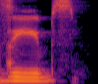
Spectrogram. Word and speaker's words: Zebes: I always forget how to say this. Zebes? Is that how you say it in Metroid? – Zebes? – I believe it's Zebes.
